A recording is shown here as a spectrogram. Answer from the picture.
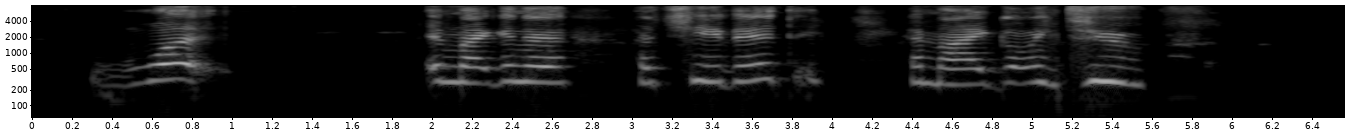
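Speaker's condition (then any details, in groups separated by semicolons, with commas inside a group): Cerebral palsy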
